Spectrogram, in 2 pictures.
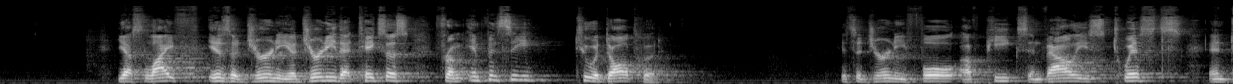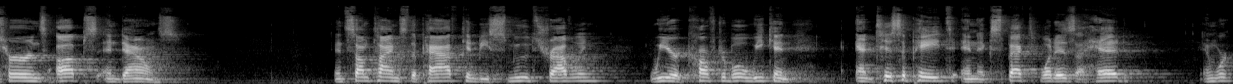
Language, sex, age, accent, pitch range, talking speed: English, male, 40-59, American, 115-165 Hz, 120 wpm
